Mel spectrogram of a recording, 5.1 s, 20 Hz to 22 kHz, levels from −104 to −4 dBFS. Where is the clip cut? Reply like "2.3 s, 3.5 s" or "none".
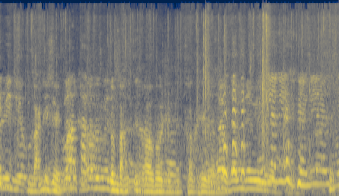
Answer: none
